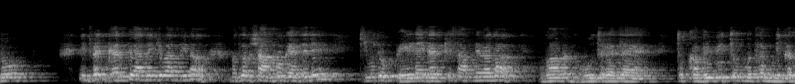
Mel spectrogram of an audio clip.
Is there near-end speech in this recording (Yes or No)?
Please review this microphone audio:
No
